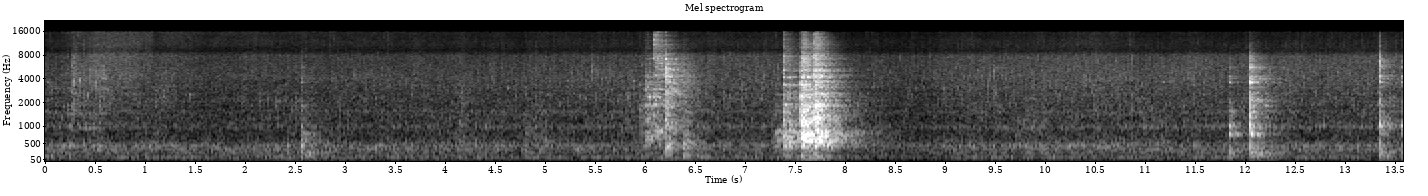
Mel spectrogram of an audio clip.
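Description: Chopped tomatoes and spices frying in oil in an aluminium pressure cooker with a steady low sizzle. A wooden spoon scrapes and stirs against the pot in a few short strokes, the loudest about halfway through. This is the bhunai stage: the masala is frying until the tomatoes go soft.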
